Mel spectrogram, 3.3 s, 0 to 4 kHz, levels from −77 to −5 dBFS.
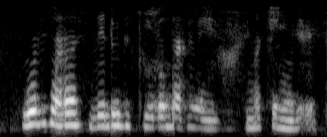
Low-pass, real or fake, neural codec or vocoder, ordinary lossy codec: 3.6 kHz; fake; codec, 44.1 kHz, 1.7 kbps, Pupu-Codec; none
